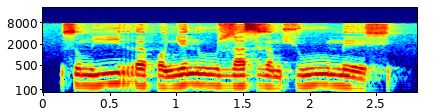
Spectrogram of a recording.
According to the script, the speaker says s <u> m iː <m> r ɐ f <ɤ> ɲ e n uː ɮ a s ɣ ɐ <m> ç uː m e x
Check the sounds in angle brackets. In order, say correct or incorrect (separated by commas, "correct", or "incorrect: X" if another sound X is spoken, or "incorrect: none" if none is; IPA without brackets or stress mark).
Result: correct, incorrect: none, incorrect: ɔ, correct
